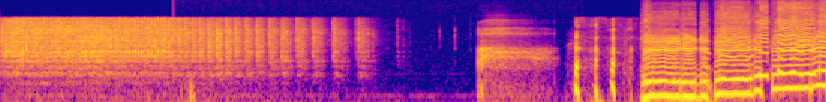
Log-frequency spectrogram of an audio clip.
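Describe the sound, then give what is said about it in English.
A game show prize wheel spins with rapid, loud ticking that gradually slows and spaces out over about four seconds until it stops. After a short pause, bright musical tones ring out. “could you just sign off with one more spin of your own personal wheel, please?”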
